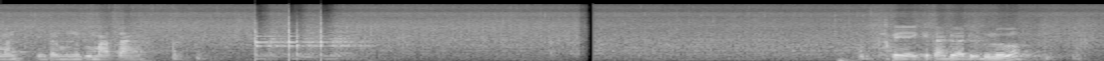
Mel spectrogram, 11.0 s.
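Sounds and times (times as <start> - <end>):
food sizzling in a wok: 0.0 - 11.0
wooden spatula tapping wok: 1.7 - 3.4.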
